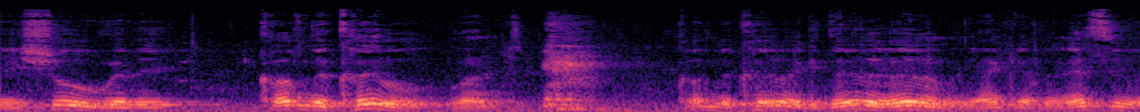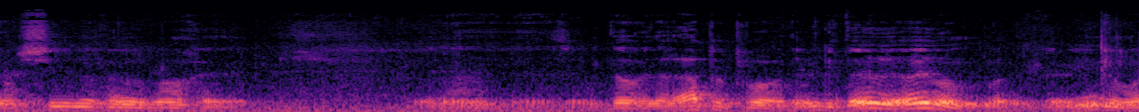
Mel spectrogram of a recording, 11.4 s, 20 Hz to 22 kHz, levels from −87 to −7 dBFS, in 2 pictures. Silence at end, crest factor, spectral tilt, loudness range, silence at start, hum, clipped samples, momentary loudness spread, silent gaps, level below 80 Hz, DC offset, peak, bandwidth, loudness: 0 s; 18 dB; -6.5 dB/octave; 8 LU; 0 s; none; under 0.1%; 18 LU; none; -52 dBFS; under 0.1%; -12 dBFS; 15.5 kHz; -30 LUFS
